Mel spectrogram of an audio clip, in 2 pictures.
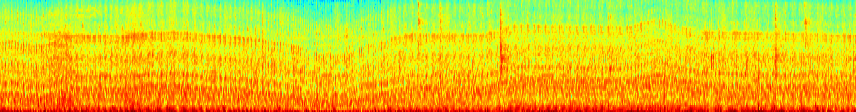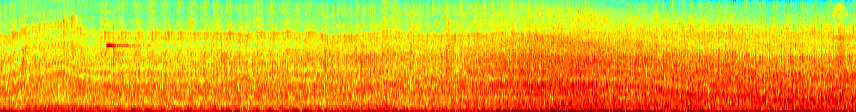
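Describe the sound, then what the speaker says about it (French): A truck engine in a Roblox driving game runs for a long stretch, a steady low drone whose pitch rises and falls with the revs, with hissing noise building near the end. "il veut pas faire marche arrière mon camion"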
